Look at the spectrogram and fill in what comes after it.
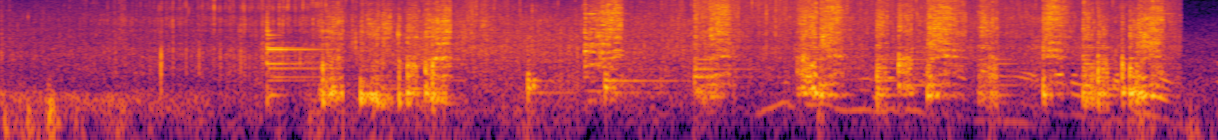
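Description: Tomatoes sizzling as they hit hot oil in an iron kadai, with a metal ladle stirring and scraping the pan. The sizzle swells about two seconds in, comes in repeated strokes with the stirring, and cuts off suddenly near the end.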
